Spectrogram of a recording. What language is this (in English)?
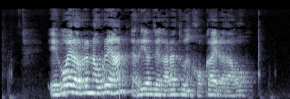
Basque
